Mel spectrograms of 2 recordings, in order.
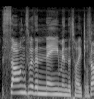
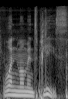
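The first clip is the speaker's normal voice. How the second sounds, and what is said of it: Put-on French accent. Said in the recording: “since I have French heritage, I've my accent is very natural now”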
